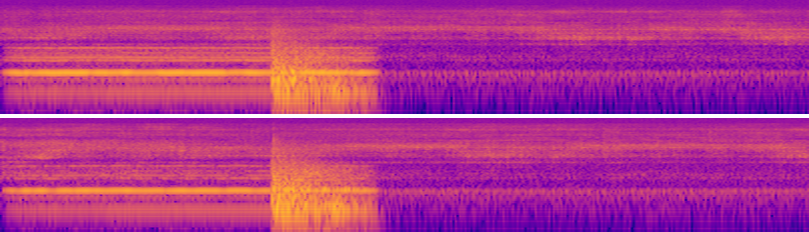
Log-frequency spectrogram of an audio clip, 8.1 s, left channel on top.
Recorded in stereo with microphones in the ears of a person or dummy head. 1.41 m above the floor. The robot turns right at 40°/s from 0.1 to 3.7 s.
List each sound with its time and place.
2.7 s an explosion: 175° left, 3.5 m; by 3.8 s 145° right, 3.5 m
